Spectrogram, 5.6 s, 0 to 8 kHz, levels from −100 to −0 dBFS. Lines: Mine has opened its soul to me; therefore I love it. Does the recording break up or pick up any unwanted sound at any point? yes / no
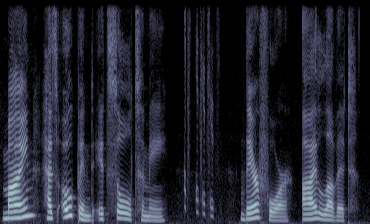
yes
